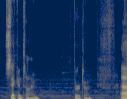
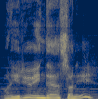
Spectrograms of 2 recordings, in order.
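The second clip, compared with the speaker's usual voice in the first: put-on very old woman; 9 semitones higher than usual. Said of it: "she looks at you and she says".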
